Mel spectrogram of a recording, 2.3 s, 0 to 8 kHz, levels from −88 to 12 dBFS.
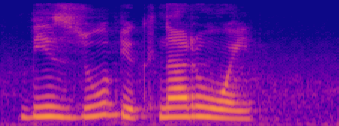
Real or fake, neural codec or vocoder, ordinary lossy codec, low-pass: fake; codec, 24 kHz, 3.1 kbps, DualCodec; none; 7.2 kHz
